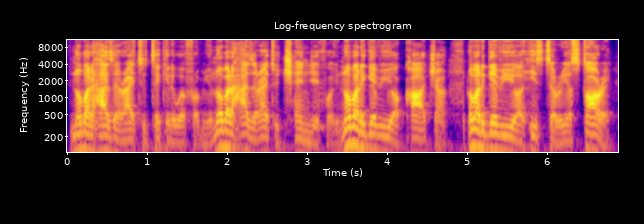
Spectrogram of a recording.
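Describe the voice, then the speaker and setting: A man with a Nigerian accent and Igbo as his native language, speaking as a teacher exhorting live-stream viewers in an emphatic, preaching way with repeated phrases and deliberate pauses. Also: low-pitched, expressive, bright, forceful tone. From Africa.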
